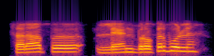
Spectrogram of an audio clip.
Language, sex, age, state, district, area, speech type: Urdu, male, 18-30, Uttar Pradesh, Saharanpur, urban, conversation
